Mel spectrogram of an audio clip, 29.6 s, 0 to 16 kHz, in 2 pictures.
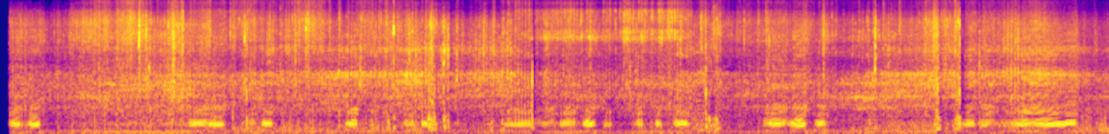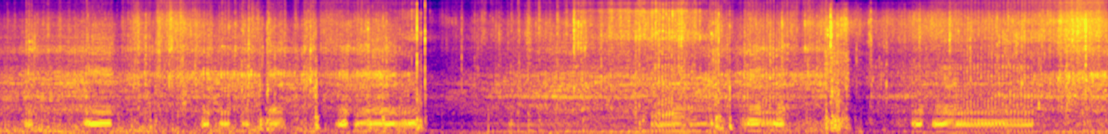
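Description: Beta 300 two-stroke enduro motorcycle engine revving hard in repeated short bursts of throttle, rising and falling, as the bike rides a rough trail. It eases off briefly about two-thirds of the way through. The engine is heard close up from the rider's helmet camera.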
